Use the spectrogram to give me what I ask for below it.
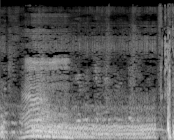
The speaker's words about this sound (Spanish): Ahorita comienza a ladrar. ¿Ve?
